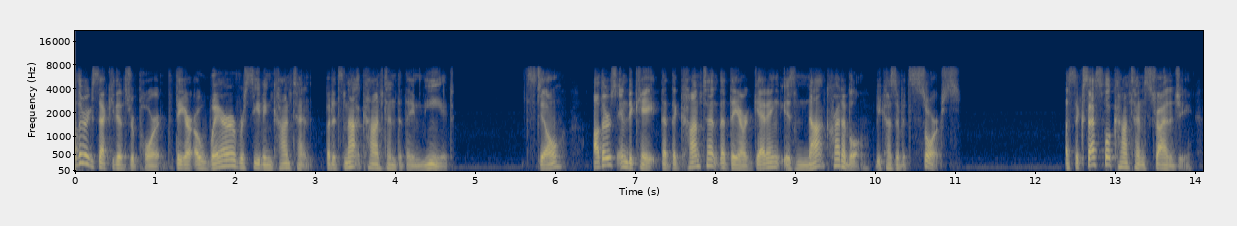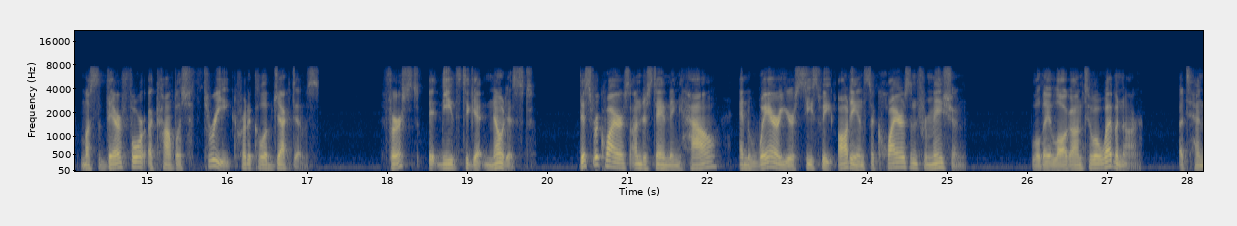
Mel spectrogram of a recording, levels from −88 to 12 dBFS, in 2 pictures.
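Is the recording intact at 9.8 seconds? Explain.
Yes, the audio is intact at 9.8 seconds, with no fault at that moment.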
